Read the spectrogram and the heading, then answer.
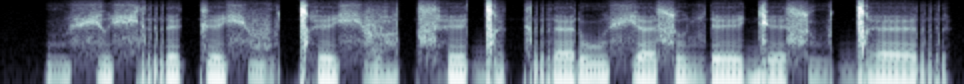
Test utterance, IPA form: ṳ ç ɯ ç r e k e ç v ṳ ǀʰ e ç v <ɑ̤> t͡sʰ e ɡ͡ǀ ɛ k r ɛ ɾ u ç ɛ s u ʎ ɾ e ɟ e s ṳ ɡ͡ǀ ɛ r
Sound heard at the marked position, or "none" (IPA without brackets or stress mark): a̤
